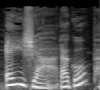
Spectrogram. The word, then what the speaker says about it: Asia: 네, 특히 아시아가 아니라 Asia라고 발음을 해야 된다라는 것도 챙기시면 좋겠어요.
